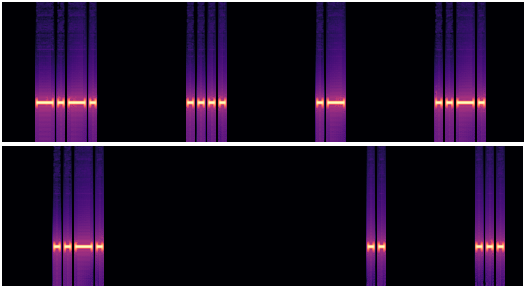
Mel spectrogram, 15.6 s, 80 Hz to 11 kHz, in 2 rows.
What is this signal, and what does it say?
Morse code, heard as a keyed tone, about 15 wpm, spaced as for 5 wpm, 1000 Hz. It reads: CHAFF IS
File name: qotdfiles / 5wpm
